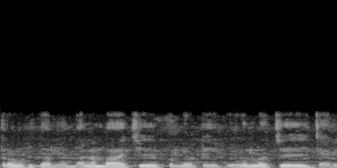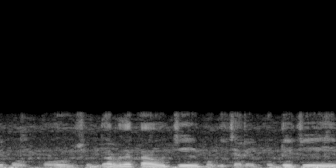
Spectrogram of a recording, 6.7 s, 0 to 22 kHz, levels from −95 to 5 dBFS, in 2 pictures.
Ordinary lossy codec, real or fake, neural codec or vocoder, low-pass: none; real; none; 7.2 kHz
